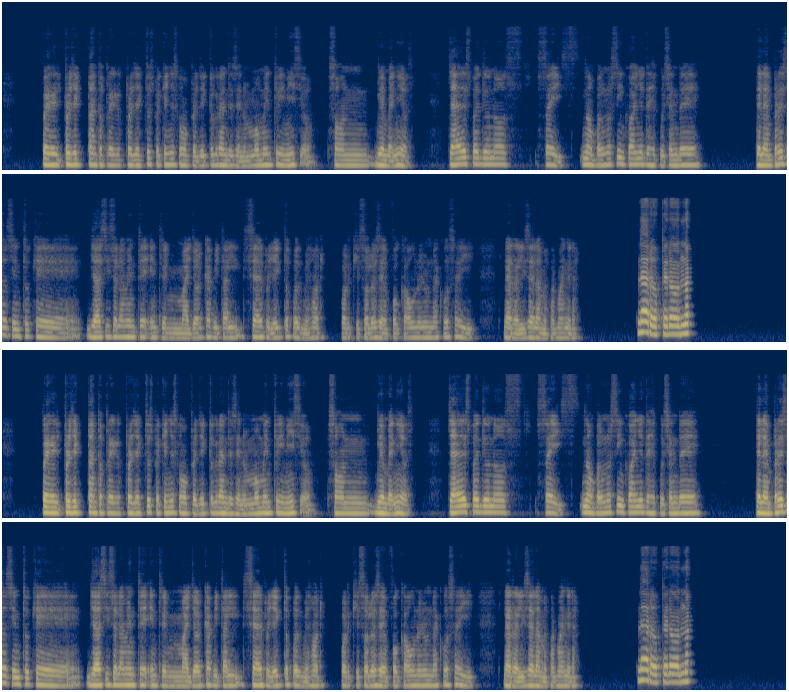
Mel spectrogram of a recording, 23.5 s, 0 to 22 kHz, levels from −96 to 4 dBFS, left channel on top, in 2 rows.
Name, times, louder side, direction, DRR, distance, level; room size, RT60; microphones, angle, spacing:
voice 1, 0.6-6.1 6.7-7.6 8.0-8.4 8.7-10.5 11.3-16.6 16.9-18.8 19.3-20.4, right 4 dB, 60° right, 0.5 m, -27 dB
voice 2, 21.3-22.1, left 2 dB, 25° left, 0.5 m, -21 dB
4.0 x 2.8 x 2.4 m
head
